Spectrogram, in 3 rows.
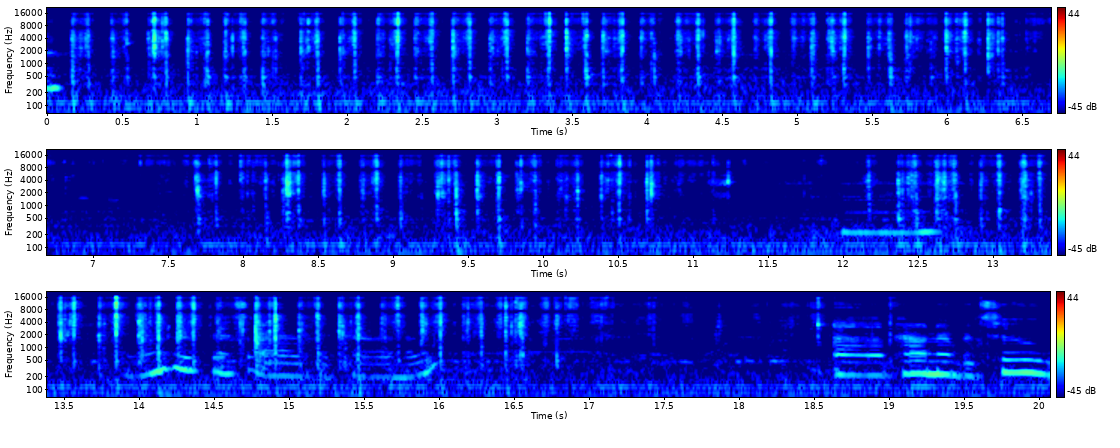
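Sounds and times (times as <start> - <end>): cards being shuffled: 0.0 - 6.8, 7.4 - 11.4, 12.0 - 18.5.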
